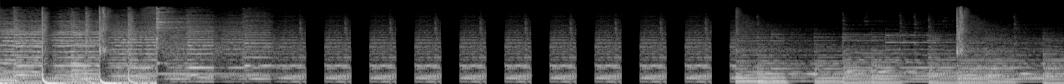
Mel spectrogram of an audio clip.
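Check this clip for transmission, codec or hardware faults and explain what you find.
There's one transmission-type fault here: a stutter with silent gaps running from 3.06 s to 7.36 s. The same 259 ms burst of sound comes back nine times, each followed by about 192 ms of dead digital silence, so it pulses on a steady 450 ms cycle. That's most likely a playback or stream stall, with each retry replaying the last buffered fragment before running dry. Whatever audio belonged in that stretch is simply gone.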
